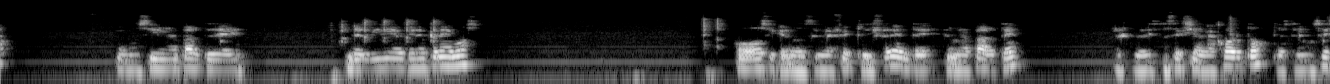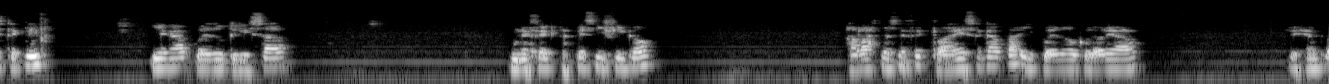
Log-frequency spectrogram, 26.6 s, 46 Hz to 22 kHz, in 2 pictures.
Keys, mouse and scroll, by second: 1.0 click, 2.6 click, 3.4 Right, 7.2 x, 9.7 click, 11.1 click, 12.3 s, 12.7 click, 13.3 ctrl+scroll up 2, 15.3 click, 16.9 click, 20.6-22.4 drag, 22.7 click, 25.2 click, 26.1 click.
